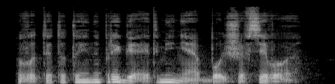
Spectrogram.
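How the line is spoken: Sighing mage. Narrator (Russian): Вздохнул маг

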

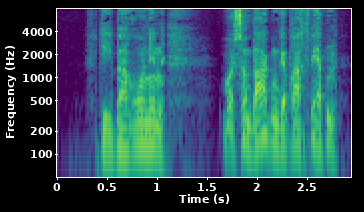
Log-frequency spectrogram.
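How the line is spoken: Stammering. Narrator (German): stammelte Villefort

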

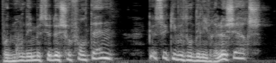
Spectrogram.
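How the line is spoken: Exclaiming. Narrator (French): s'écria-t-il

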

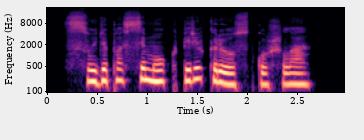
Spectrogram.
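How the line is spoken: Plain. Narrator (Russian): ответила Ида

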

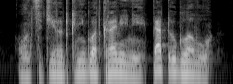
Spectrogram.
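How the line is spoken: Angry reply. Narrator (Russian): ответил Ширин и добавил сердито

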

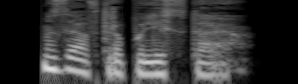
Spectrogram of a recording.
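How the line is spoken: Whispered to herself. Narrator (Russian): прошептала больше себе и каменные глыбе, забаррикадировавший проход, чем хозяйке

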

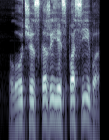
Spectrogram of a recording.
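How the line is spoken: Indignant interruption. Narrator (Russian): возмущенно перебил его Гарри

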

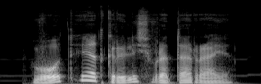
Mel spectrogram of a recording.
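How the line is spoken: Plain. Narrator (Russian): сказал Хакуин

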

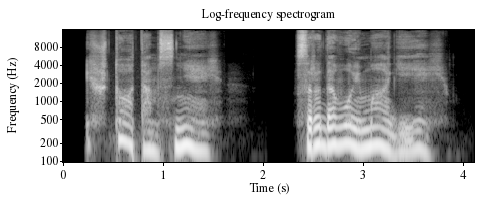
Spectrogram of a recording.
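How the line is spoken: Hoarse whisper. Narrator (Russian): я хрипло прошептала

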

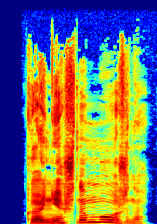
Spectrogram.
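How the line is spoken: Gentle reply. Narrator (Russian): ласково ответила Тамара

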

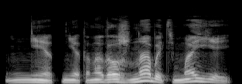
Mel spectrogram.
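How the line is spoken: Frantic passionate mutter. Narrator (Russian): В приливе буйства чувств бормотал он

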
